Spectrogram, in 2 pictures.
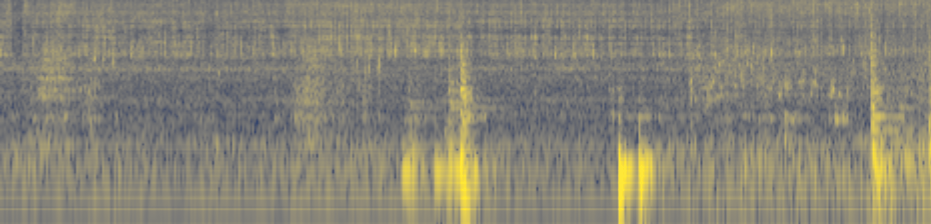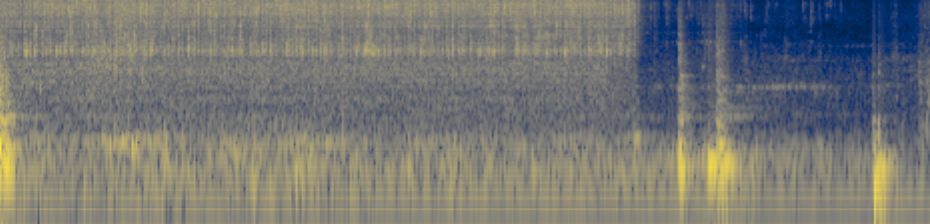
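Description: Tea-stained fabric is rinsed under a running tap, a steady loud gush of water with occasional thumps and splashes that stops abruptly near the end, leaving a few faint drips and handling noises.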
